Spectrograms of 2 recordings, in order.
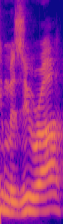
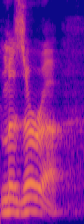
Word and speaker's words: Missouri: And you come back anytime you want to, Missouri. Just don't pronounce it Missouri, because there's few things. That's the GOAT of worst of all time, as people say Missouri instead of Missouri.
